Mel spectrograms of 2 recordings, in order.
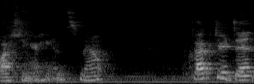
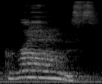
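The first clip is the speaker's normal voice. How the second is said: a higher, grossed-out little gross; disgusted; 5 semitones higher than usual. A narrator's reading. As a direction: say it with a crinkled nose. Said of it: "crinkled his nose and said".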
